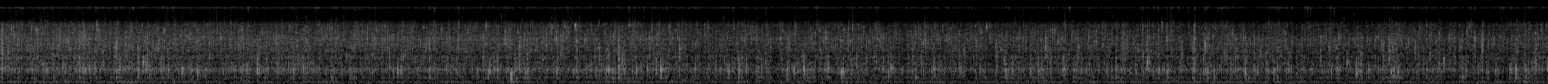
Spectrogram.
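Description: Two pieces of red snapper frying in a pan of hot oil: a steady sizzle with constant small crackles and pops.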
